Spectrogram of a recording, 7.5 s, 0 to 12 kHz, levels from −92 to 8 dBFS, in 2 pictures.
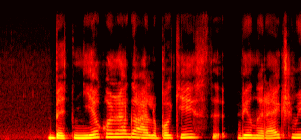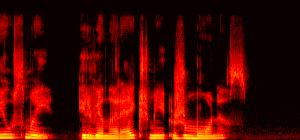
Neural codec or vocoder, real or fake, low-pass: vocoder, 48 kHz, 128 mel bands, Vocos; fake; 10.8 kHz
